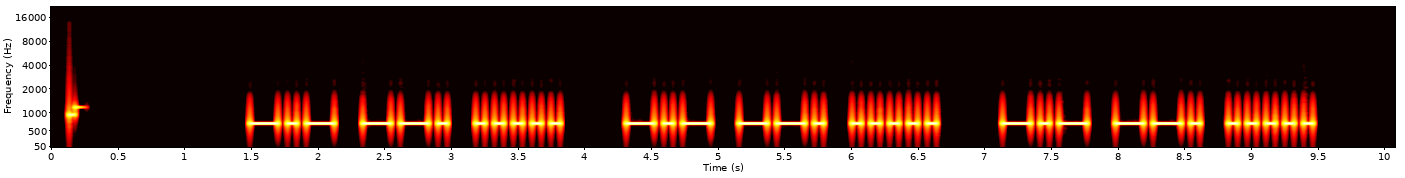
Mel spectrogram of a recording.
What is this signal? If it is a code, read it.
Morse code, heard as a keyed tone, about 17 wpm, 700 Hz. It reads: KG5 KG5 KG5
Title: Callsign Prefixes for Top 25 DXCC - Repeated 3x - 17wpm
